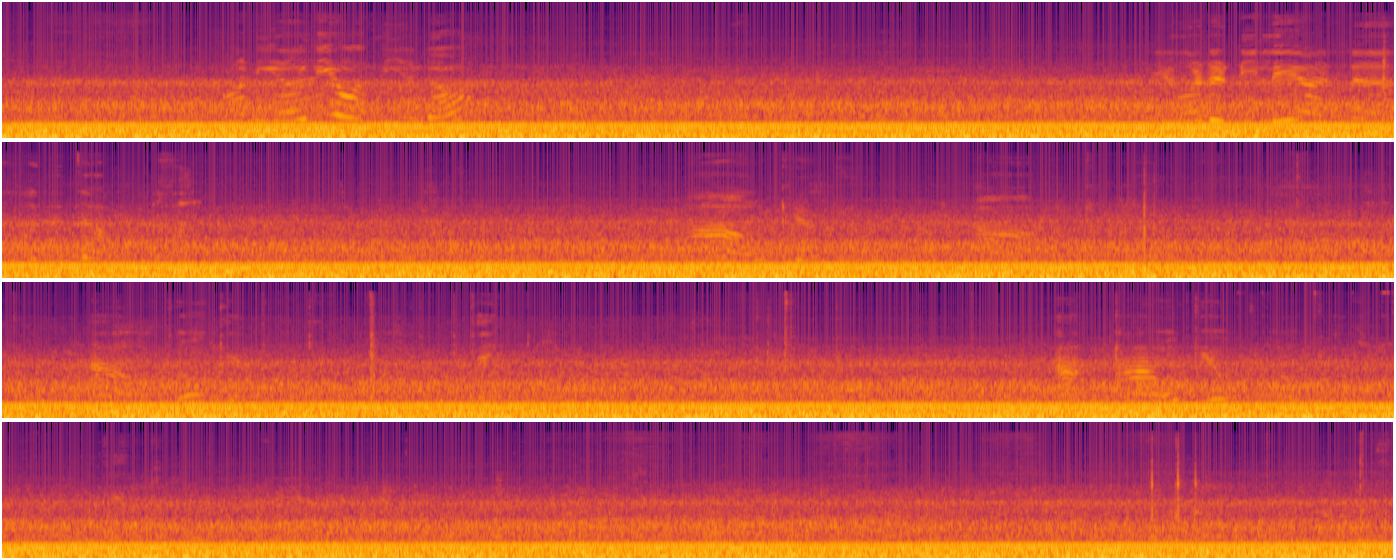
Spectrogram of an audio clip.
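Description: A jet engine hums and roars steadily close by.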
